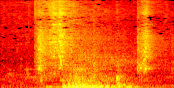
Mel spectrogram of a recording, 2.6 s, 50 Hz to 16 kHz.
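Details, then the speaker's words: Yamaha Xeon GT125 fuel-injected scooter whose idle surges, sags and nearly dies, with idle speed too low; the unstable idle comes from a clogged idle speed control valve, linked to an uncleaned air filter. "ini kendalanya kematian stasionernya itu tidak tidak stabil seperti ini pemirsa"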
